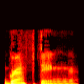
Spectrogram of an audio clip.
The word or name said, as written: grafting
